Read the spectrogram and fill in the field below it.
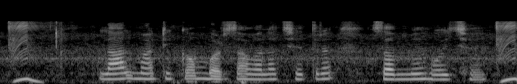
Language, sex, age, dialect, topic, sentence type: Magahi, female, 25-30, Western, agriculture, statement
